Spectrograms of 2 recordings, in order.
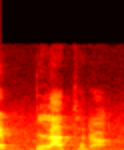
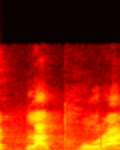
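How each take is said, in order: First: प्लेथोरा squeezed to "PLATH-ra", no "o"; correct pronunciation. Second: प्लेथोरा with a full "tho" in the middle; wrong pronunciation. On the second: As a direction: mispronounce प्लेथोरा as "pla-THO-ra". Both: Shown as a demonstration. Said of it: "इसे प्लेथोरा नहीं बोलेंगे".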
